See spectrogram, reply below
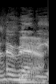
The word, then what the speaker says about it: Heredia: For those, my name doesn't have an H. – Oh, it's Heredia. – Heredia. Yeah. – Silent H. – The H is silent.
